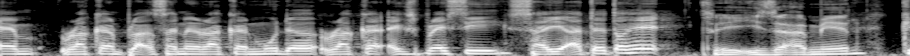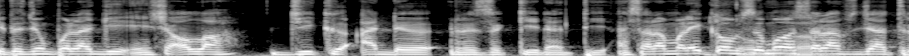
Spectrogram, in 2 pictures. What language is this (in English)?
Malay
